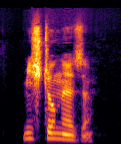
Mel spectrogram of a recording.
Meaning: 1. occasional prostitute 2. gold digger
- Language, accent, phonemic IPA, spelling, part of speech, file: French, France, /miʃ.tɔ.nøz/, michetonneuse, noun, LL-Q150 (fra)-michetonneuse.wav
